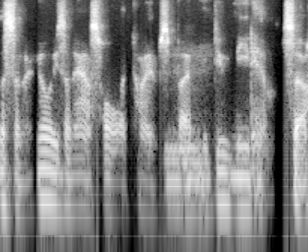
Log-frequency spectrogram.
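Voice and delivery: low, hushed half-whisper under the breath. Voicing a character who quietly urges a companion: half-whispering under breath. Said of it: "I kinda whisper under my breath to her".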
